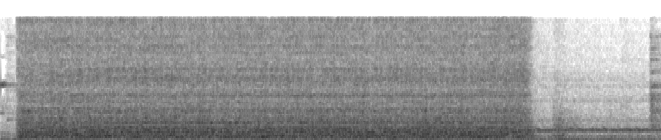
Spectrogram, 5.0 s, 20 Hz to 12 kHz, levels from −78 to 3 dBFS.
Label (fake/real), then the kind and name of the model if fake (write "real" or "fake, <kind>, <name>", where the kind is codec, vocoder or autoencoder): fake, vocoder, Vocos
